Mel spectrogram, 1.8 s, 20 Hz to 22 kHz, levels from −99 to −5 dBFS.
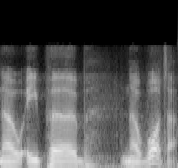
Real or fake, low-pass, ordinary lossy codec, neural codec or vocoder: fake; 7.2 kHz; MP3, 64 kbps; codec, 24 kHz, 0.5 kbps, DualCodec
